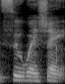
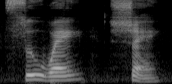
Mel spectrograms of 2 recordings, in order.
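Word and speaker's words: Hsieh Su-wei: Okay, so the winner of that match faces the winner of what should be an absolutely crazy first round between Su Wei Shea. And before y'all drag me for this pronunciation, I did check the website, and that's what Sis said her name was. Su Wei Shea.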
